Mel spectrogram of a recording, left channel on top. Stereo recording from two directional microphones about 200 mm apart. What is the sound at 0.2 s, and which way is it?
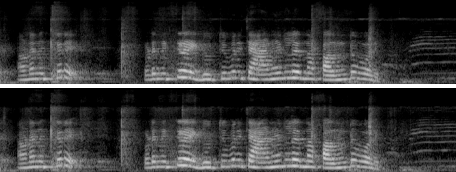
A woman's voice, 20° right (ahead or behind).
